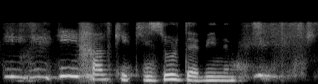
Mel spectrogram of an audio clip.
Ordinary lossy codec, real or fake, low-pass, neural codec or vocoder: Opus, 16 kbps; fake; 7.2 kHz; codec, 24 kHz, 0.9 kbps, DualCodec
